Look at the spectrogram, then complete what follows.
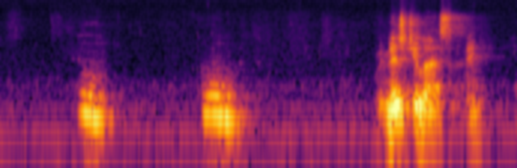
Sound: Anna grunts

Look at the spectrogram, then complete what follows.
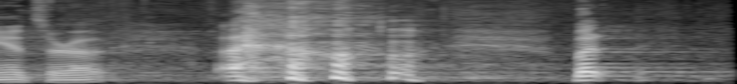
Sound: laughing

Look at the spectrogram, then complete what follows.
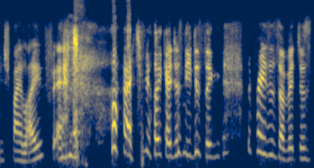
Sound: laughing

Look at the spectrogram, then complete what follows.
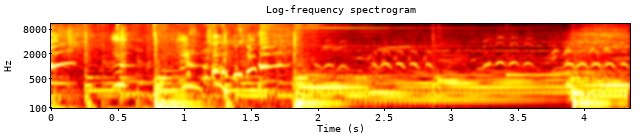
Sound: laughing; bird calling

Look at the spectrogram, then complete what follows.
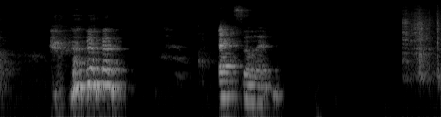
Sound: laughing

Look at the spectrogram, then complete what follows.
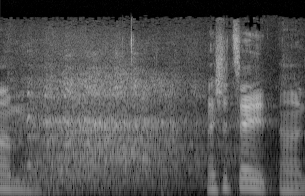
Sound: audience laughs

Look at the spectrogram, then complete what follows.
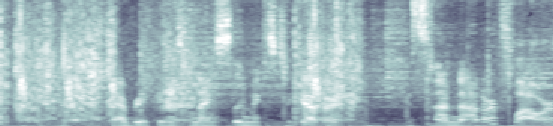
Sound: scraping

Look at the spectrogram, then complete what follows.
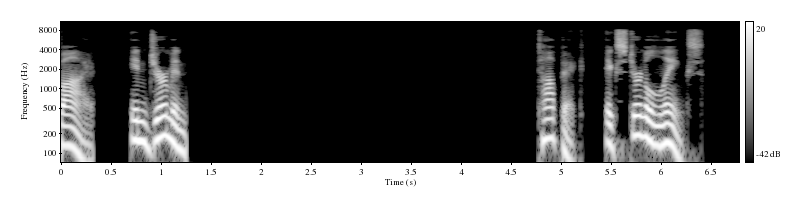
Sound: in German

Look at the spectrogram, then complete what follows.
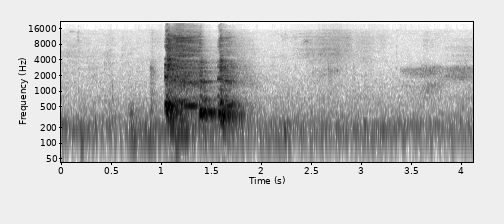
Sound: coughing

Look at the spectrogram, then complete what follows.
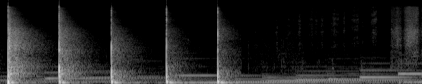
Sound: pin smacks the dough

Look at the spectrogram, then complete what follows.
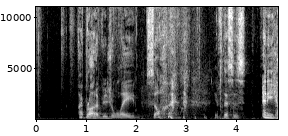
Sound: chuckles

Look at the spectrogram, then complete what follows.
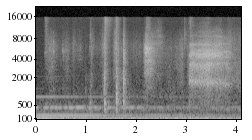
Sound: door opens; inhales and blows air

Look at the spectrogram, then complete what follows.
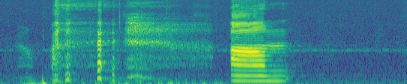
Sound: laughs

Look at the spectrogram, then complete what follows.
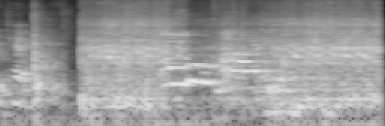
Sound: harsh blender sound

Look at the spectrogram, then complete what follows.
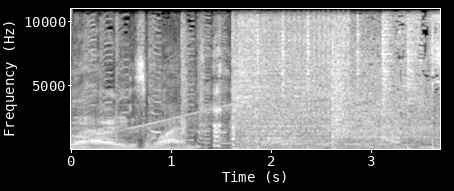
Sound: laughing; calming electronic music

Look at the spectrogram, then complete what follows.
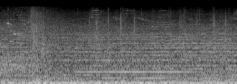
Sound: metal clanging against metal

